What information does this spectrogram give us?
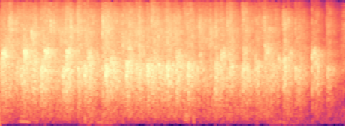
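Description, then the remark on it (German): Sustained audience applause, a dense wash of many hands clapping at a steady loud level for several seconds before tapering off slightly at the end, with no one speaking over it. “Jetzt im Raum gibt es hier viel Applaus dafür.”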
